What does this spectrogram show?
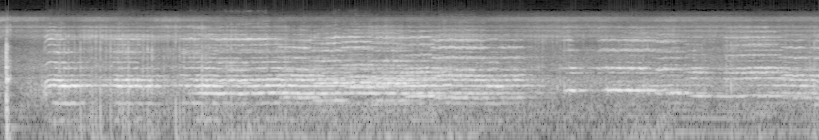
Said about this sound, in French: Après, elle se dépêche de partir, car le train va bientôt arriver, et elle doit être à son poste de garde-barrière.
